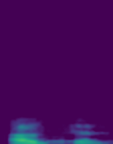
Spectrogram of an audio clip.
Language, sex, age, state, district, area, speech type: Kannada, female, 45-60, Karnataka, Mandya, rural, conversation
